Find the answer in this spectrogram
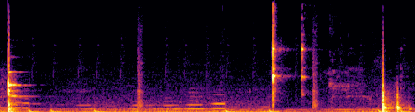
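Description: Spoon clinking against a glass jar of chilli oil: a handful of sharp clinks, the first ringing briefly, two close together after about two and a half seconds and one more near the end. Soft background music runs underneath.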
